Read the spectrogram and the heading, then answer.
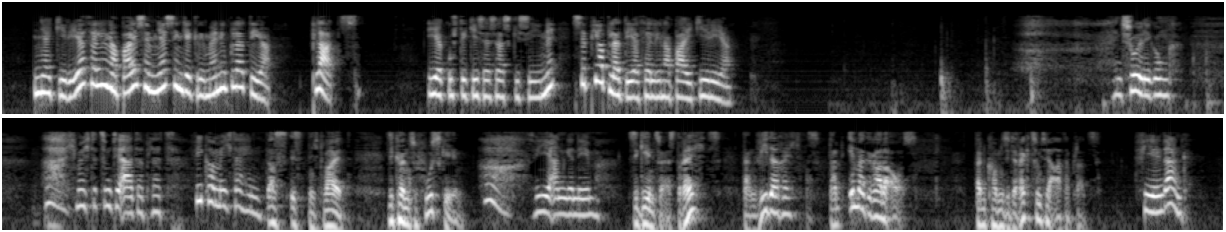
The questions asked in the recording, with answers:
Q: Η ακουστική σας άσκηση είναι σε ποια πλατεία θέλει να πάει η κυρία.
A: Η πλατεία που ψάχνει να βρει η κυρία είναι η πλατεία θεάτρου.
